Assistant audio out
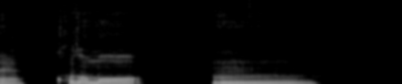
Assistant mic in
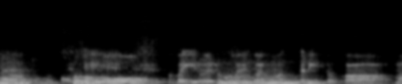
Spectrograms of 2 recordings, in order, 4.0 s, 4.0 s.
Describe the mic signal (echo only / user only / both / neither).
both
